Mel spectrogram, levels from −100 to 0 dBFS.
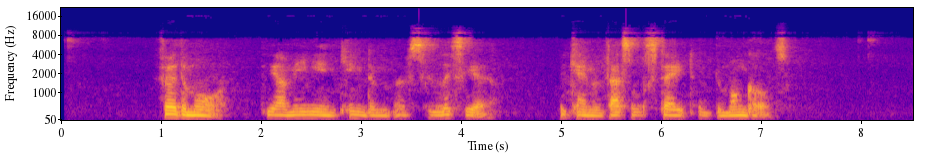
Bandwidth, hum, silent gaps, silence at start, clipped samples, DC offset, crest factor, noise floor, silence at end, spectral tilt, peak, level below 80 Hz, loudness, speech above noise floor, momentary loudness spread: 9.6 kHz; none; none; 0.05 s; under 0.1%; under 0.1%; 20 dB; -60 dBFS; 0.45 s; -3.5 dB/octave; 0 dBFS; -60 dBFS; -18 LUFS; 42 dB; 11 LU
